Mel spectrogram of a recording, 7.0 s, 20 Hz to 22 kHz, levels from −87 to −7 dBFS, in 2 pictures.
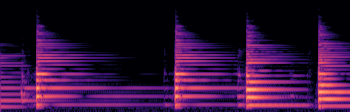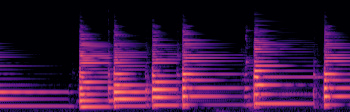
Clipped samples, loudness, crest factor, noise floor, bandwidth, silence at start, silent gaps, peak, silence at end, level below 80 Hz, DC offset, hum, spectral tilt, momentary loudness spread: under 0.1%; -29 LUFS; 20 dB; -54 dBFS; 13.5 kHz; 0 s; none; -10 dBFS; 0 s; -80 dBFS; under 0.1%; none; -3 dB/octave; 16 LU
